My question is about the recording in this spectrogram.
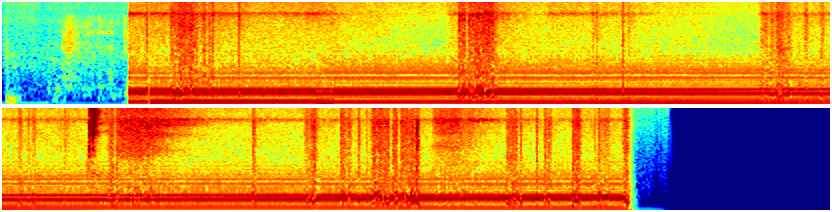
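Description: A steady electrical mains hum with a buzzy stack of tones, picked up on an open microphone on a video call. It comes in suddenly about a second in and cuts off abruptly near the end, with a few faint ticks over it.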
